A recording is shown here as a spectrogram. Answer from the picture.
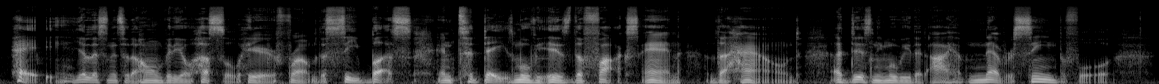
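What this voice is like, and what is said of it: Smooth radio announcer voice. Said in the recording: “Come talk to you real smooth... Let me get my break the radio voice out”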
